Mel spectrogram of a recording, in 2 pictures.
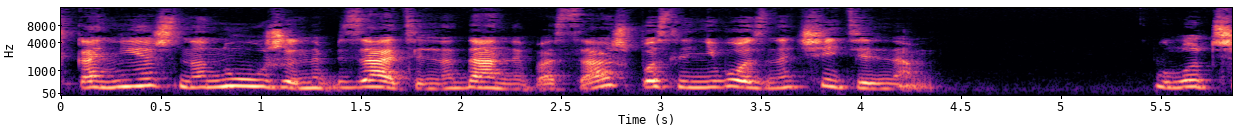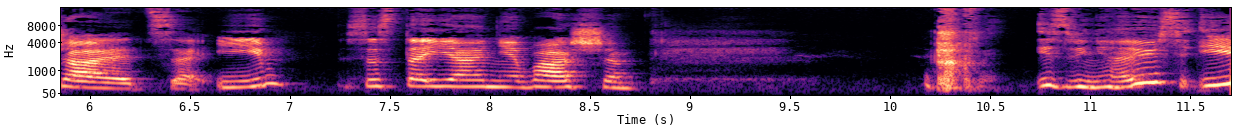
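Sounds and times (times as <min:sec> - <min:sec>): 
faint steady hum: 0:00.0 - 0:11.6
speech: 0:00.1 - 0:04.4, 0:05.5 - 0:09.0, 0:10.2 - 0:11.6
person sneezing: 0:10.2 - 0:10.6.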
